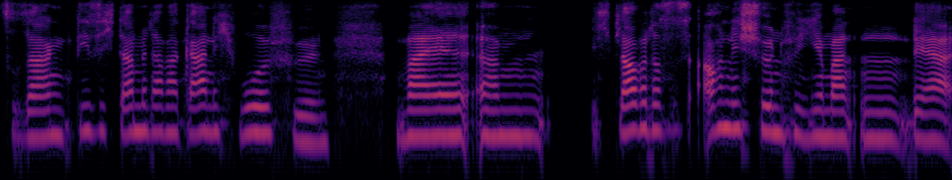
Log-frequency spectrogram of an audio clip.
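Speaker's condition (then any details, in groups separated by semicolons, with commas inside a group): Cleft palate; congenital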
